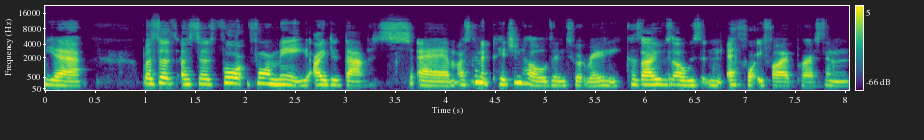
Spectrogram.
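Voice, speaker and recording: A woman with an Irish accent speaks at a moderate pace in a medium pitch with ordinary pitch variation, her sound dry and close with no echo. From Ireland, Dublin. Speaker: fitness competitor. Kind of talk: casual chat. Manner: animated.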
